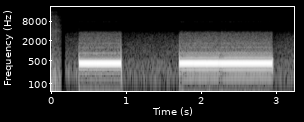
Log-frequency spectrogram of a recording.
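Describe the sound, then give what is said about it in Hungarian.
A telephone busy signal as a phone call fails to connect: a steady, buzzy electronic tone sounds twice, first a short burst and then a longer one after a brief pause, loud and clear with no voices. “Na, mi az már? Nem fogad a hívás?”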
